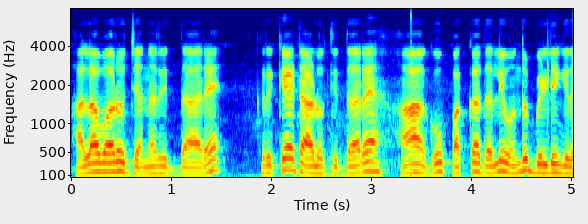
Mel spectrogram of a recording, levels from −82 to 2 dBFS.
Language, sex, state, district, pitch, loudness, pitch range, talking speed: Kannada, male, Karnataka, Bangalore, 140 Hz, -16 LUFS, 130-160 Hz, 105 wpm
